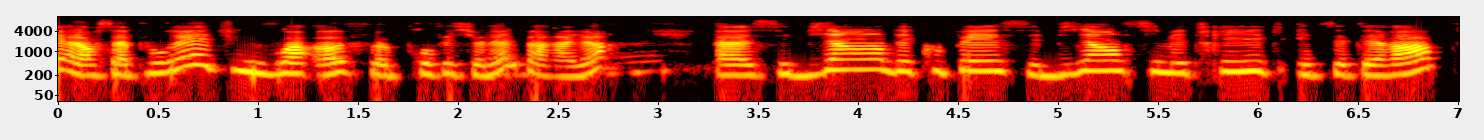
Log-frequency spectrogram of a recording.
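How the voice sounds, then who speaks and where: Bright-voiced woman trainer, filler-heavy webinar talk. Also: a little high, no room sound. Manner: hesitant, many fillers, reads chat replies aloud. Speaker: trainer leading an online session. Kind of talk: live webinar teaching. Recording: slightly muffled webinar audio.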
